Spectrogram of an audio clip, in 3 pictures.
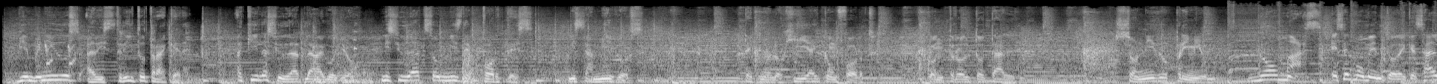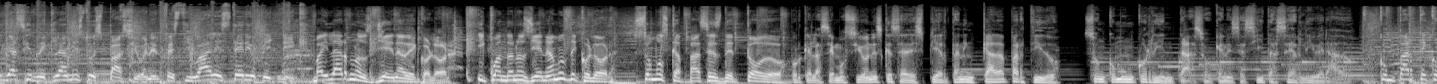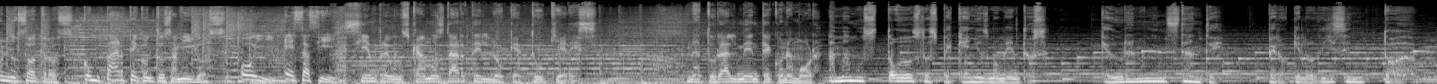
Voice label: Comercial

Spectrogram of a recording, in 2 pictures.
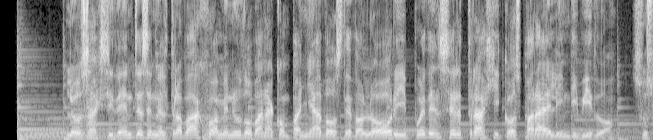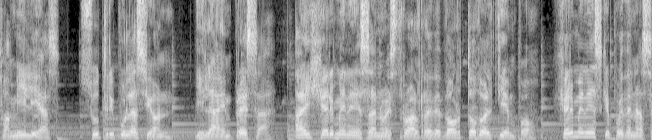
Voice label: eLearning Spanish

